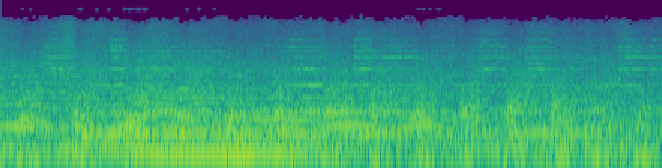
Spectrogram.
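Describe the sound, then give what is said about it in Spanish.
A train pulls away with a screech of iron into a stormy landscape: a steady loud rumble of rolling cars with faint rhythmic rail clatter and a sustained metallic whine layered on top, with no voices. “Roque, entre sorprendido e intrigado, alzó su mano para saludarlo, pero Salvador, aún detenido en la escalerilla, no se volvió a responder su saludo y el tren se hundió en el paraje tormentoso.”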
